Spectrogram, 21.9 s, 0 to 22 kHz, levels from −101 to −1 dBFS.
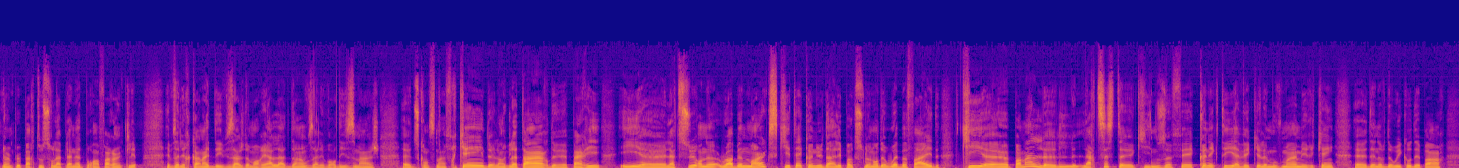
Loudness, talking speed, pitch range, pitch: -26 LUFS, 200 wpm, 110-150 Hz, 125 Hz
